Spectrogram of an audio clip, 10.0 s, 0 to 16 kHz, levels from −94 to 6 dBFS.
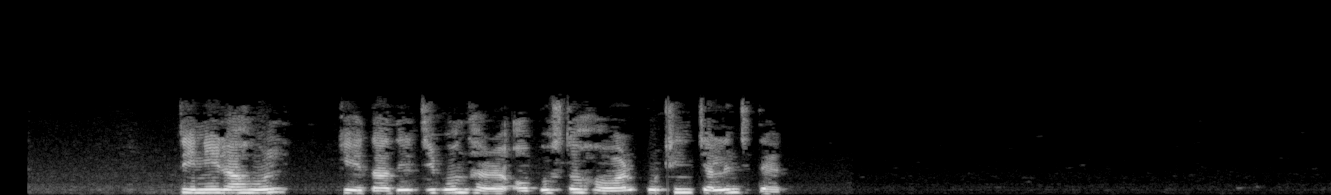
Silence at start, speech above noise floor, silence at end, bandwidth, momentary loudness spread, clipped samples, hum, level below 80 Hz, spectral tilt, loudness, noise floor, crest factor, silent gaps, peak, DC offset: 1.35 s; 68 dB; 4.15 s; 7.8 kHz; 9 LU; under 0.1%; none; -60 dBFS; -5 dB/octave; -11 LUFS; -78 dBFS; 12 dB; none; -2 dBFS; under 0.1%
